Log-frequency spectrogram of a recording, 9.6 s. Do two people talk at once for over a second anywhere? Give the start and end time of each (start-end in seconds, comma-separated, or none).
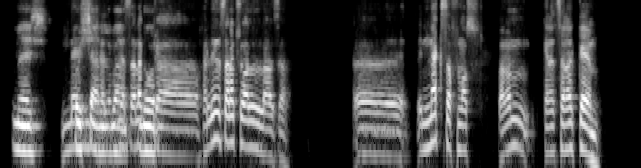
1.1-2.5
